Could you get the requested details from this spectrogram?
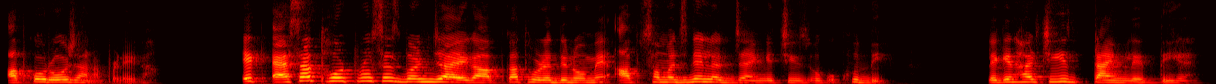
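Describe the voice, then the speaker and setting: High-voiced lively woman teaching math. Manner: lively, coaxing students by name, repeats and checks understanding. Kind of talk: live online math class.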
